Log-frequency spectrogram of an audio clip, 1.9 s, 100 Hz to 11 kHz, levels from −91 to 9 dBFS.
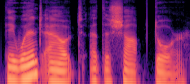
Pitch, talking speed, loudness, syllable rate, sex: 110 Hz, 220 wpm, -18 LUFS, 4.1 syllables/s, male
